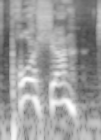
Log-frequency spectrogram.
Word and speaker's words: Porsche: See, it was a Porsche joke we just had. – Thanks for the call. Thanks for clearing that up. See, it's Porsche. just like the song.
